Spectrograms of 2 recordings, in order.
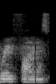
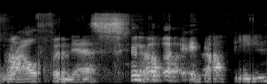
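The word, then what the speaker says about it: Ralph Fiennes: Like Ray Fines would not spell the same.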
